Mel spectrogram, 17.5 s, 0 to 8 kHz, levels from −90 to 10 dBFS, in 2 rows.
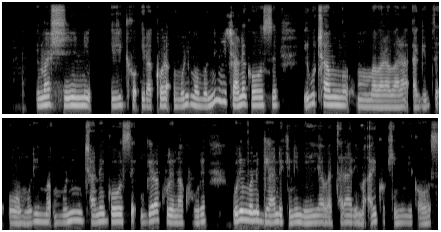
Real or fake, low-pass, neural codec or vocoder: real; 7.2 kHz; none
